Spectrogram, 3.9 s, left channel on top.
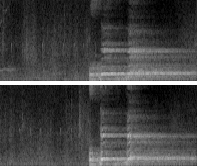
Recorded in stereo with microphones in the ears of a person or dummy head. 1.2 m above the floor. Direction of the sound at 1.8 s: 40° right (ahead or behind).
